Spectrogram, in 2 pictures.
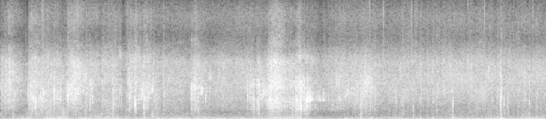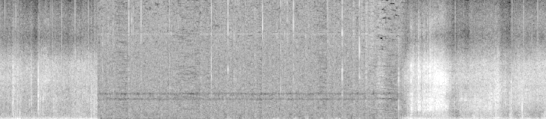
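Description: Wind rumbles and buffets against the microphone.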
